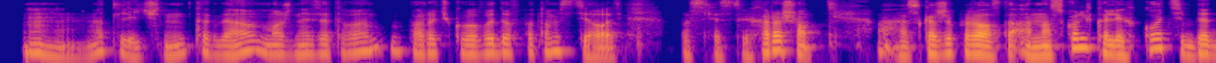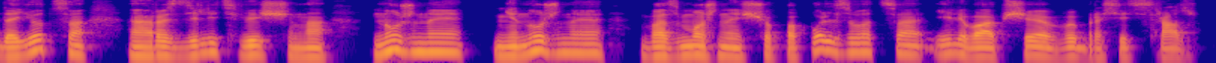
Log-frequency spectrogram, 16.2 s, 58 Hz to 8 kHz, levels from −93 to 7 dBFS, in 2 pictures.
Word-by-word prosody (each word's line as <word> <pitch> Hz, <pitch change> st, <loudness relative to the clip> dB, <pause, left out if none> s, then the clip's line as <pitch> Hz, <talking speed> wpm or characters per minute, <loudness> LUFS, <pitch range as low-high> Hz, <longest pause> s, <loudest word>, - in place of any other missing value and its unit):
Мгм, 105 Hz, -5 st, -6 dB
отлично. 115 Hz, -3 st, -7 dB
Тогда 125 Hz, +2 st, -3 dB
можно 120 Hz, -5 st, -5 dB
из 120 Hz, -, -8 dB
этого, 135 Hz, +8 st, -5 dB
м, 150 Hz, -, -10 dB
парочку 130 Hz, -2 st, -5 dB
выводов 130 Hz, +2 st, -2 dB
потом 135 Hz, +2 st, -6 dB
сделать 150 Hz, 0 st, -3 dB, 0.3 s
впоследствии. -, -, -9 dB
Хорошо, -, -, +1 dB, 0.4 s
а 105 Hz, -, -6 dB
скажи, 120 Hz, +5 st, +1 dB
пожалуйста, 120 Hz, -4 st, +4 dB
а 110 Hz, -, 0 dB
насколько 125 Hz, -, +1 dB
легко 115 Hz, -, 0 dB
тебе 125 Hz, -, -1 dB
дается, 120 Hz, +3 st, +2 dB, 0.2 s
э, 105 Hz, -1 st, +4 dB
разделить 110 Hz, +7 st, 0 dB
вещи 110 Hz, -1 st, +3 dB
на 95 Hz, -1 st, +1 dB, 0.3 s
нужные, 145 Hz, -1 st, +3 dB, 0.2 s
ненужные, 130 Hz, +3 st, +1 dB, 0.2 s
возможно 105 Hz, +1 st, +3 dB
еще 100 Hz, +1 st, +1 dB
попользоваться 135 Hz, -, 0 dB
или 120 Hz, +1 st, -1 dB
вообще 100 Hz, +1 st, +5 dB
выбросить 95 Hz, 0 st, -3 dB
сразу? 90 Hz, -3 st, -2 dB
120 Hz, 125 wpm, -25 LUFS, 105-135 Hz, 0.4 s, вообще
